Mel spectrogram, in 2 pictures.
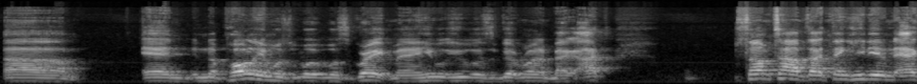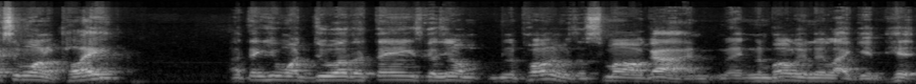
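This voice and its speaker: A man speaks at a very fast pace with an American accent. His pitch is medium and his intonation lively. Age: 50s. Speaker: former football player. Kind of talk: interview.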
